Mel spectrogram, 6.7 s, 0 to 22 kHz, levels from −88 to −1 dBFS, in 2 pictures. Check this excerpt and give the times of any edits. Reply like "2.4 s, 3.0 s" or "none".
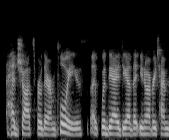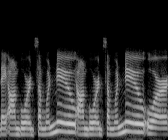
4.9 s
